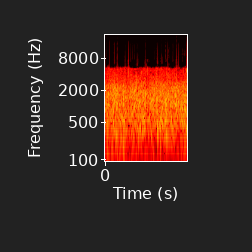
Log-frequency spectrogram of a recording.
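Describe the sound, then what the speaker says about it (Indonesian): A short burst of steady audience clapping, dense and even throughout, in a morning talk session welcoming a guest. "Kita aplaus dulu ya."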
